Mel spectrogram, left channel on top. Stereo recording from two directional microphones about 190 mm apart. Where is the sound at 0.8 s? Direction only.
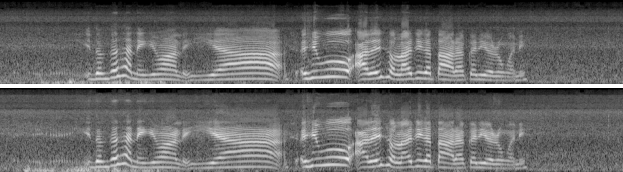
5° left (ahead or behind).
